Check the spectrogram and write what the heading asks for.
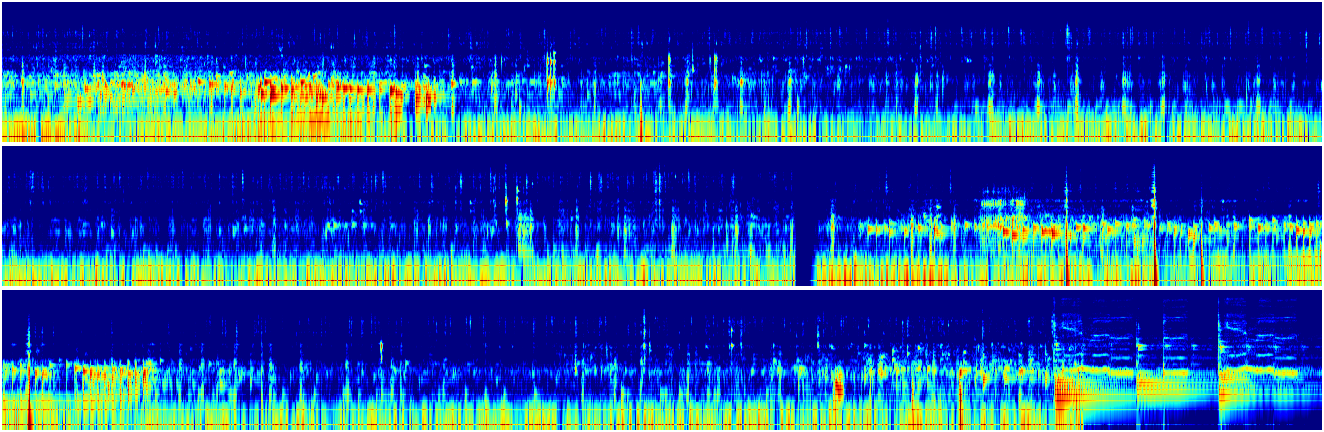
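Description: Underwater sound of water rushing and bubbling as a free diver swims and dives, heard with the microphone submerged. It swells in the first few seconds and again a little past halfway, with a momentary cut-out about halfway through.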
